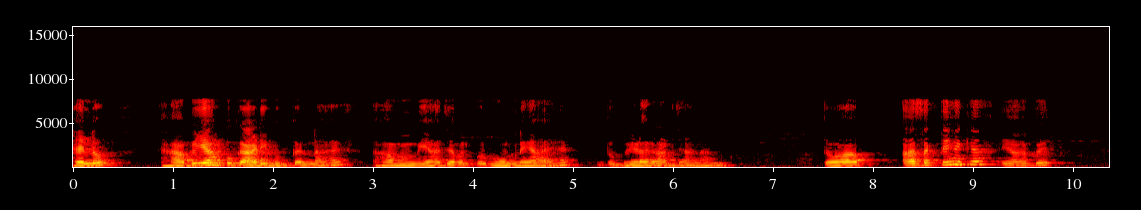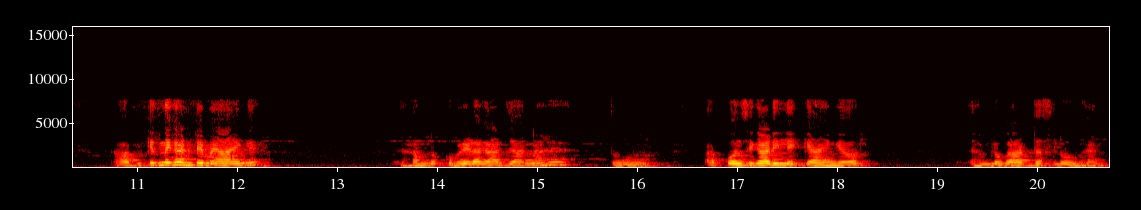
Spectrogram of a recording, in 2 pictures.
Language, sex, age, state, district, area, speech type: Hindi, female, 30-45, Madhya Pradesh, Jabalpur, urban, spontaneous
